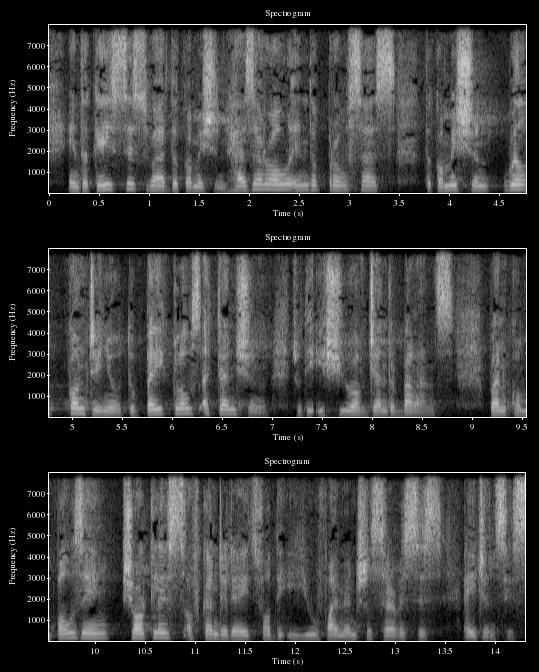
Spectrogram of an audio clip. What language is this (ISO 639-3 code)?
eng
